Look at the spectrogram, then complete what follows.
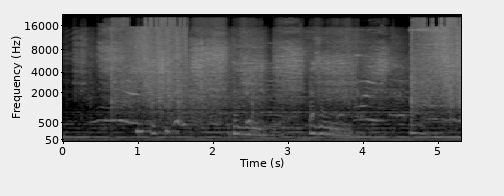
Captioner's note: victims groaning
